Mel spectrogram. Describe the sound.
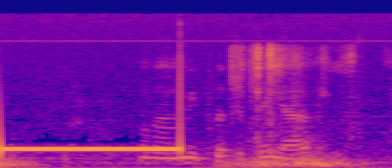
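A loud, steady phone ringing tone of a call to the speaker's father plays over a speakerphone for just over a second, then cuts off abruptly as voices begin talking.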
